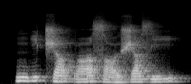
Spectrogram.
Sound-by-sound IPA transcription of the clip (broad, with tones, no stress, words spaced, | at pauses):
ŋi˦t͡ʃɑ˧bɑ˨˦ zˤɑ˨u̯ʒɑ˧zi˧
